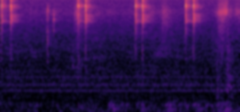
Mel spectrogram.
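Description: Computer keyboard keys are pressed in a quiet room, including the Escape key: crisp light clicks arriving in small pairs at a steady pace over a low background hum, with no talking.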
